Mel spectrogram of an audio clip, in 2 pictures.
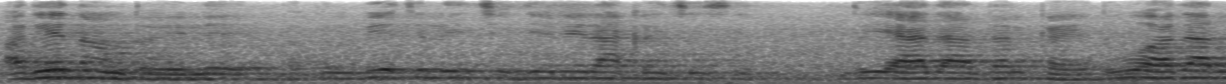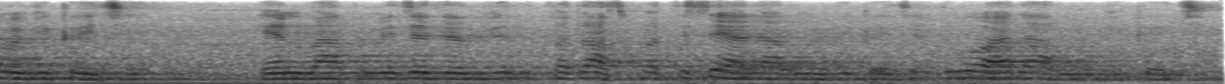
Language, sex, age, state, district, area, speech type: Maithili, female, 45-60, Bihar, Supaul, rural, spontaneous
